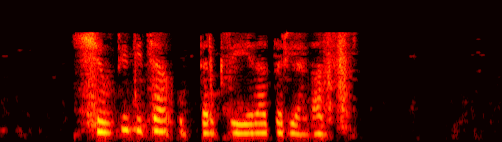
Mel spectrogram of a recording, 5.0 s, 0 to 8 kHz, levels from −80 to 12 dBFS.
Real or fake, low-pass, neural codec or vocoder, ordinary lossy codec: real; 7.2 kHz; none; AAC, 16 kbps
